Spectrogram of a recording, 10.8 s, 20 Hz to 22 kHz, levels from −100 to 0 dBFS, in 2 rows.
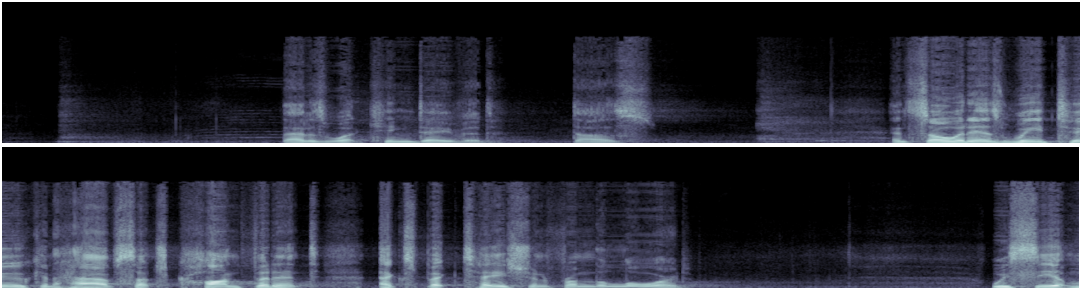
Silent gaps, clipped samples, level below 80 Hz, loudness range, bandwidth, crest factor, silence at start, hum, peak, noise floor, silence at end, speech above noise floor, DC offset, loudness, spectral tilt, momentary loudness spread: none; under 0.1%; -72 dBFS; 11 LU; 17 kHz; 22 dB; 1.4 s; none; -2 dBFS; -64 dBFS; 0 s; 42 dB; under 0.1%; -23 LUFS; -4 dB/octave; 15 LU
